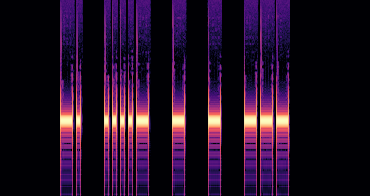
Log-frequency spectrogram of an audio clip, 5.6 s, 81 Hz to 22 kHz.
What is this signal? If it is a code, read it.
Morse code, heard as a keyed tone, about 20 wpm, spaced as for 15 wpm, 700 Hz. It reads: N4TTO
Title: 088 Lesson 15g - Number 5 - Call Signs 20wpm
